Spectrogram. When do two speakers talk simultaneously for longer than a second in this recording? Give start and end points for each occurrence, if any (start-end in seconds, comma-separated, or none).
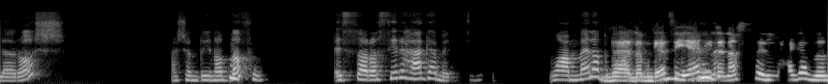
6.0-7.3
